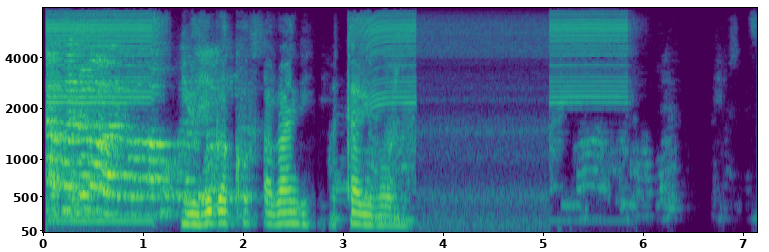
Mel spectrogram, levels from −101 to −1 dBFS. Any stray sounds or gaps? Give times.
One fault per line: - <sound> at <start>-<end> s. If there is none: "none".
none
